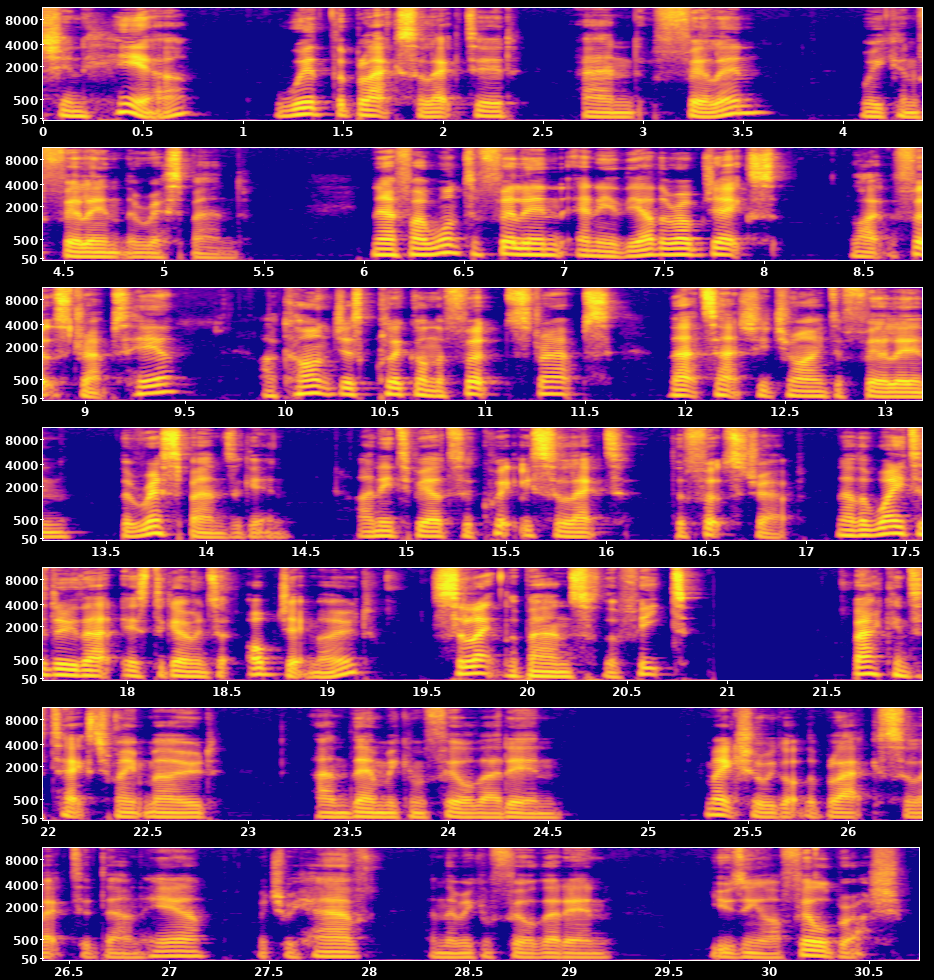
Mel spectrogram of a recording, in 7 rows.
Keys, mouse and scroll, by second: 3.1-19.4 drag, 22.1-30.7 drag.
